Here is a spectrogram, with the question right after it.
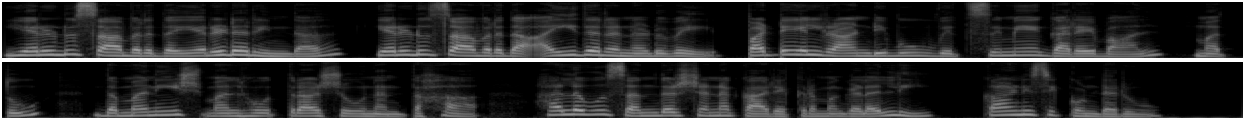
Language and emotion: Kannada, neutral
